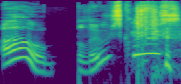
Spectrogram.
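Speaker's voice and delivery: swooping, lukewarm, unenthusiastic, unimpressed tone. Retelling how a teacher reacted to a cartoon answer: imitating teacher's negative reply. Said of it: "Like that".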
